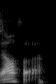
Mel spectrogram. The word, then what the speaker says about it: alpha: This is alpha. It can be pronounced with two lengths, long and short. The long alpha is pronounced with an ah sound, like in father.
